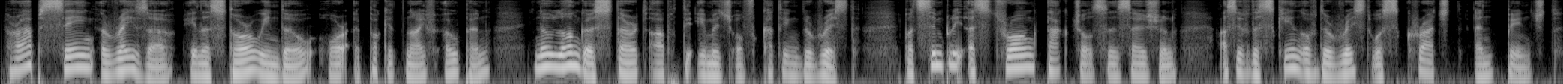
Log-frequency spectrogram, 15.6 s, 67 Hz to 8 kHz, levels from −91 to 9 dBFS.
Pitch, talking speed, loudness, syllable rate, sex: 125 Hz, 155 wpm, -22 LUFS, 4.4 syllables/s, male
